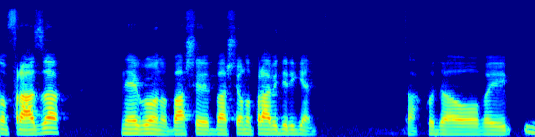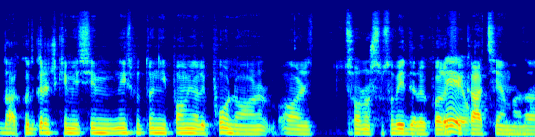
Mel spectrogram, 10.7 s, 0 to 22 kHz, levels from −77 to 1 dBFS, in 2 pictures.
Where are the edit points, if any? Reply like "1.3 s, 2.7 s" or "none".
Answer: 8.5 s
